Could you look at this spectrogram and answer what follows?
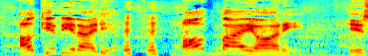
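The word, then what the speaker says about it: Agbayani: The BYU lineup really challenges the pronunciation guy. Elena Ogbayani will lead things off.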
